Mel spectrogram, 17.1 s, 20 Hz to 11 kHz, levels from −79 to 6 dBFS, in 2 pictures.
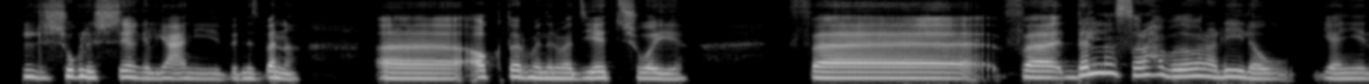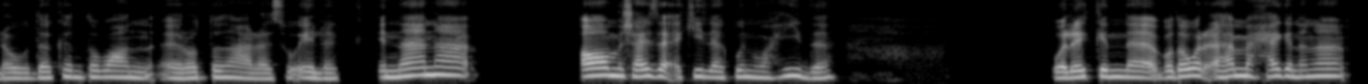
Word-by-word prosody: الشُغل 225 +2 -2
الشاغِل 200 -2 -2
يعني 170 -2 -3
بالنسبة 175 +4 -2
لنا 165 -3 -3 0.5
آآ، 175 -1 +2 0.2
أكتر 220 0 0
من 190 -2 0
المادّيات 180 +2 -1
شوية. 175 -2 -2 0.6
ف 205 - -5 1.2
فده 205 +2 +3
اللي 335 - +3
أنا 350 - +1
صراحة 280 0 -2
بادوّر 235 +1 +1
عليه 220 -1 -1
لو 165 -3 -5
يعني 175 -1 -5
لو 180 0 -5
ده 195 +2 -4
كان 210 +1 -6
طبعًا 215 -2 -3
آآ، 180 - -4
رَدًا 190 +3 -3
على 175 -3 -4
سؤالك، 175 0 -6 0.2
إن 210 +2 +1
أنا 275 +1 +2 0.7
آه، 260 +2 +9
مش 250 -2 +2
عايزة 230 -1 +1
أكيد 215 +2 -5
أكون 210 +2 -4
وحيدة 200 -1 -3 1.3
ولكن 220 +4 +1
بادوّر 215 +4 +1
أهَم 240 +3 +1
حاجة 235 +2 -3
إن 220 - -3
أنا 245 +2 -1
205 Hz, 145 wpm, -20 LUFS, 180-230 Hz, 1.3 s, آه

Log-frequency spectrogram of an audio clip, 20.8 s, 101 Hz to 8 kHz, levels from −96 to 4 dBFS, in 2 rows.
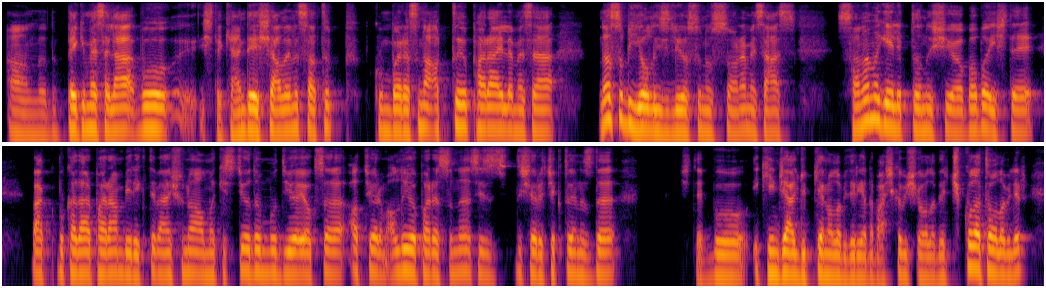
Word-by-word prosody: Anladım. 125 -2 -8
Peki 150 +1 +6
mesela 150 -2 +3
bu, 150 -1 +6
ııı, 235 - -14 0.2
işte 115 - -7
kendi 130 +5 +1
eşyalarını 140 +2 +4
satıp, 155 +3 -3 0.2
kumbarasına 145 +2 +1
attığı 145 +3 +1
parayla, 150 -1 +2
mesela 140 0 -2 0.4
nasıl 200 +3 +3
bir 175 - +4
yol 150 -1 +7
izliyorsunuz 135 -1 0
sonra? 135 +1 -4
Mesela 135 -1 -4
sa - - -9 0.4
sana 160 +5 0
mı 200 0 +5
gelip 155 -4 +3
danışıyor? 140 -2 -1
Baba, 145 +1 +2
işte, 135 - -3 0.4
"Bak - - -4
bu 150 - -4
kadar 150 -1 +1
param 150 0 -1
birikti, 140 +1 -3
ben 145 -1 -3
şunu 150 +1 -5
almak 140 -1 -5
istiyordum." 155 +2 -2
mu 150 -1 -4
diyor? 145 0 +2
Yoksa 145 +2 0 0.2
atıyorum 155 -1 -3
alıyor 155 +1 +2
parasını, 150 +1 -3
siz 140 -2 -8
dışarı 145 -2 -2
çıktığınızda, 145 -1 -3 0.6
işte, 120 +3 -13
bu 135 -1 0
2. 150 -2 +2
el 140 -2 +3
dükkân 135 +2 0
olabilir 130 -1 -1
ya 130 -1 -3
da 130 - -8
başka 120 +5 -5
bir - - -4
şey 135 0 -5
olabilir, 130 0 -6
çikolata 175 +1 +4
olabilir, 150 +1 0
145 Hz, 165 wpm, -23 LUFS, 135-150 Hz, 0.6 s, yol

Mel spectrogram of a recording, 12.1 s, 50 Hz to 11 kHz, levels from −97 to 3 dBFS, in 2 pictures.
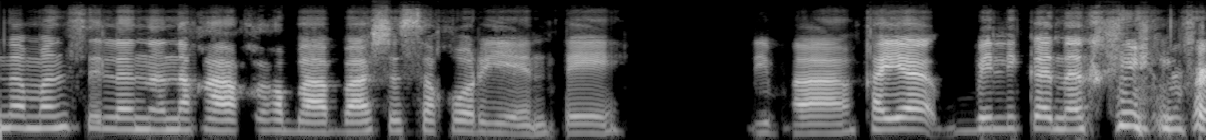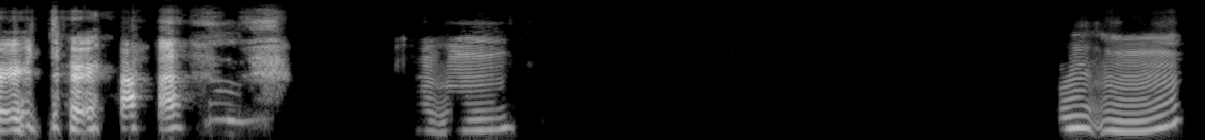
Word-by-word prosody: naman 255 0 -3
sila 250 -4 -5
na 220 - -2
nakakababa 205 -3 0
siya 200 0 -1
sa 200 0 -3
kuryente, 170 -2 -5 0.6
'di 180 - -11
ba? 170 +1 +2
Kaya 225 +1 +6
bili 240 +2 -5
ka 245 0 +2
na 230 0 +3
ng 305 +4 -1 0.2
inverter. 235 -1 +3 1.6
Mm. 210 +4 -13 2.8
Mm? 225 +1 -10
210 Hz, 85 wpm, -21 LUFS, 195-240 Hz, 2.8 s, Kaya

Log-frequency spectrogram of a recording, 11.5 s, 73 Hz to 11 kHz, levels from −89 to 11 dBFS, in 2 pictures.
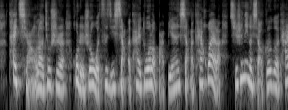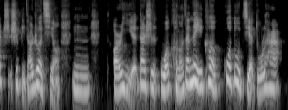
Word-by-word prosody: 太 290 - +3
强 260 -4 +1
了， 200 -2 +2
就 235 +6 -1
是 195 -5 -1
或 280 - +2
者 - - +2
说 240 0 +3
我 190 -7 +3
自 235 +8 -3
己 200 -2 -4
想 230 +4 +2
得 - - -6
太 230 -4 -1
多 235 +4 +3
了， 235 - +3
把 165 - -11
别 170 +2 -3
人 220 +3 -1
想 230 -1 +2
得 - - -5
太 250 - -2
坏 285 -1 +2
了， - - -3 0.2
其 240 - -3
实 295 +6 +1
那 330 0 0
个 260 - +4
小 220 0 -1
哥 220 +1 0
哥 205 -3 -1
他 265 +7 -3
只 270 +2 -8
是 - - -2
比 240 +3 -6
较 180 -8 -4
热 225 +4 +3
情， 185 - -1 0.3
嗯， 175 -2 -5 0.5
而 175 +3 +2
已， 205 +5 -1
但 235 -1 +2
是 205 -3 -3
我 185 0 +2
可 195 - -5
能 170 +2 -2
在 240 +3 +2
那 270 +2 +8
一 215 -3 +3
刻 235 0 +1
过 250 +9 -1
度 265 -2 +2
解 225 +1 0
读 160 +2 -4
了 195 - -1
他。 200 -1 -3
220 Hz, 290 characters per minute, -22 LUFS, 195-245 Hz, 0.5 s, 那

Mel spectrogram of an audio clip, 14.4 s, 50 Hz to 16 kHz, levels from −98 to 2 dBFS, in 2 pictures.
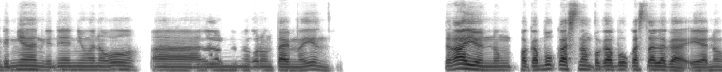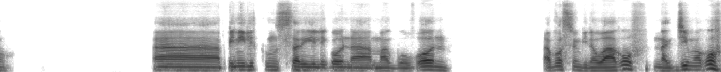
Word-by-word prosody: ganyan 145 +3 0
ganyan 140 +2 -5
yung 135 0 -4
ano 135 - -4
ko, 150 - -1 0.3
ah, 125 -1 -2
nararamdaman 125 +1 -6
ko - - -3
nung 120 -3 -8
time 120 -1 +4
na 120 - -4
yun. 150 -4 -4 1.2
Tsaka 180 +5 +9
'yun 155 -4 +7
nung 135 0 -5
pagka 135 +2 0
bukas 165 -1 +4
ng 150 - +2
pagka 145 0 +4
bukas 145 0 0
talaga, 140 -6 +4
eh, 115 0 0
ano 120 -3 -8 1.4
ah, 120 -2 0
pinilit 135 0 -2
ko 130 -1 -13
sa 135 - -2
sarili 120 -2 -3
ko 125 0 -2
na 110 -2 -2
mag-move 105 0 -7
on. 135 0 +3 1.1
Tapos 140 -1 -3
yung 125 -4 -9
ginawa 115 +1 +2
ko 165 -1 0 0.2
nag-gym 115 +6 -3
ako. 170 +6 +3
125 Hz, 160 wpm, -22 LUFS, 120-140 Hz, 1.4 s, Tsaka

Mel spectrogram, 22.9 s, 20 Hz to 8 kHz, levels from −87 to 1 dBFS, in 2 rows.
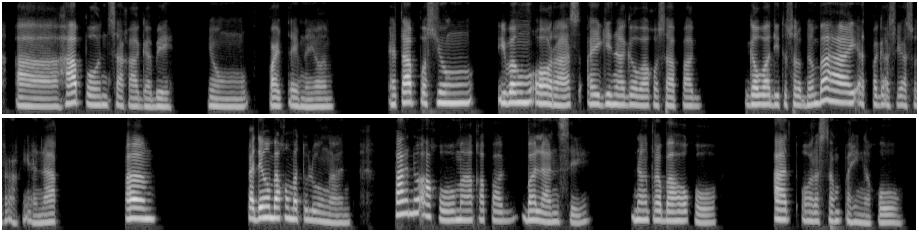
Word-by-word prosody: ah, 165 -2 0
hapon 205 -4 +2
'tsaka 175 -3 -4
gabi, 155 -2 -4 0.4
yung 160 -2 -4 0.2
part-time 175 -1 -2
na 155 -1 -3
'yon. 160 0 -2 0.8
Eh, 200 0 -1
tapos 240 0 +3
yung 230 +1 +3 0.3
ibang 235 0 +4
oras 200 -5 +2
ay 210 -1 +1
ginagawa 195 -3 0
ko 185 - -5
sa 180 0 -2
paggawa 190 +3 -2
dito 195 +1 -4
sa 200 -3 -2
loob 180 - -7
ng 205 +3 0
bahay 250 -4 +5
at 215 - -4
pag-aasikaso 185 -2 -6
ng 200 - -7
aking 210 -1 -11
anak. 160 +3 -2 0.9
Um 235 -1 +7 1.2
puwede 240 +1 +6
mo 255 0 +7
ba 250 - +7
akong 245 -1 +1
matulungan? 190 -9 -2 0.6
Paano 345 +2 +5
ako 235 - 0
makakapag-balanse 200 - -3 0.5
ng 215 -4 0
trabaho 195 -1 +1
ko 160 -4 -3 0.8
at 215 -1 +3 0.2
oras 190 -1 -4
ng 195 0 -4
pahinga 165 -6 -6
ko? 155 0 -5
195 Hz, 120 wpm, -24 LUFS, 175-225 Hz, 1.2 s, Um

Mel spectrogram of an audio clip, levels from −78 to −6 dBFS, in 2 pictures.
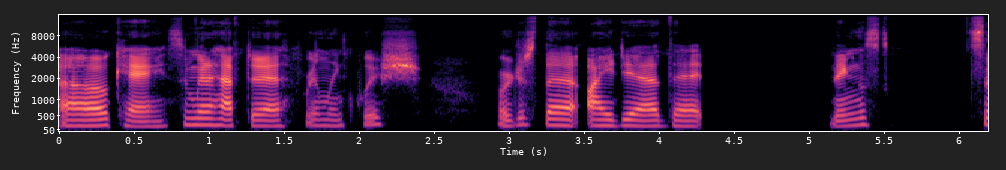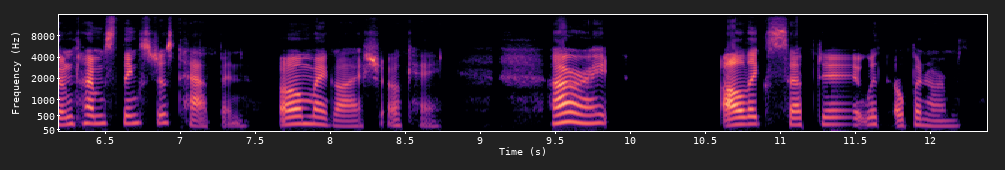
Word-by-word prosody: Oh 180 +1 +2
okay, 160 -4 +3
so 210 - -9
I'm - - -5
gonna 205 0 +3
have 180 -1 +4
to 175 -1 +3
relinquish 175 - -1 0.5
or - - -5
just 210 +1 -3
the 190 -1 +1
idea 180 -2 0
that 165 -1 -3 0.8
things 190 +5 -2 0.6
sometimes 245 +4 +1
things 250 +2 -1
just 260 +1 -1
happen. - - -6 0.2
Oh 230 +2 +3
my 230 -2 0
gosh, 165 -3 -1
okay. - - -13 0.8
Alright. 265 -2 +5 0.7
I'll 215 +3 +7
accept 210 -2 -1
it 220 -1 -3
with 225 +1 -9
open 200 +4 -7
arms. 170 +1 -15
195 Hz, 140 wpm, -24 LUFS, 175-220 Hz, 0.8 s, I'll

